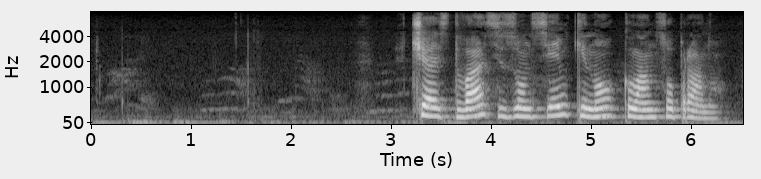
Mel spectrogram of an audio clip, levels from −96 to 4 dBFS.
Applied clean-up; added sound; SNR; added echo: none; none; none; none.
